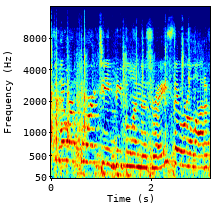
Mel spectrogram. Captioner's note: applause; applause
